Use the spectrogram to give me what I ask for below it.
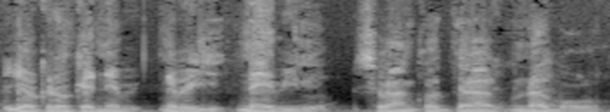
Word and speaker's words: Neville: Es Neville.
